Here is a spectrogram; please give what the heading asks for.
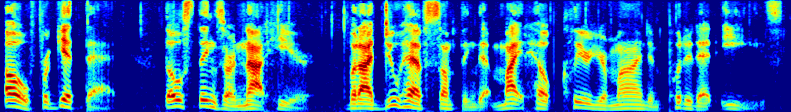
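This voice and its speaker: A mischievous male keeper of a magical pub, acted by a man, for a dark fantasy audio story. He teases in cryptic wordplay with very animated pitch. The voice is husky and recorded close and dry. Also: moderate pace, no room sound. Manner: teasing, riddling, playful wordplay.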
